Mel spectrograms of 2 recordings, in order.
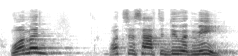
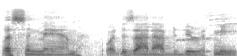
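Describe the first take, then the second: First: A sharp, loud, higher "Woman" that brushes her off; rude retort. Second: Soft, quiet, polite "Listen, ma'am"; gentle "ma'am". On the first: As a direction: snap it back at his mother, rudely. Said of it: "it comes off as a little bit rude". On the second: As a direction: say "ma'am" kindly, without any edge. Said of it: "I guess would be the best way we'd say it". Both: Retold or imitated.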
